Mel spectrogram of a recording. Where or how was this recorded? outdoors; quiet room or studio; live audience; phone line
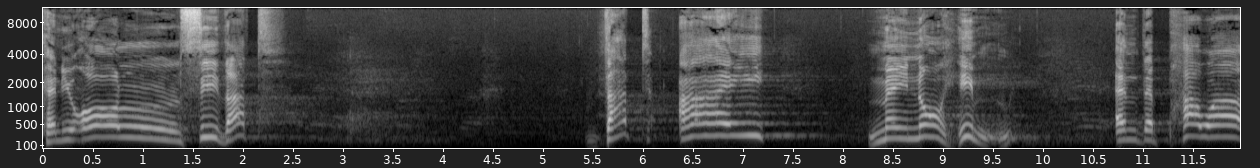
live audience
